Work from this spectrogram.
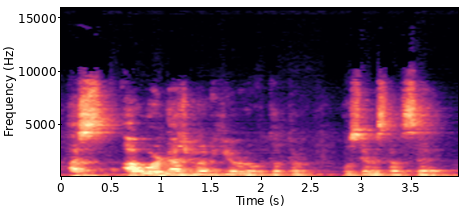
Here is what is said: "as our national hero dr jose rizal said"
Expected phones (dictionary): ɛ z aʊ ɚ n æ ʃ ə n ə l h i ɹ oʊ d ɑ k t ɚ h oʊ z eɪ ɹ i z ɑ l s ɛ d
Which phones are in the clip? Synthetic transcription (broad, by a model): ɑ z aʊ ɚ n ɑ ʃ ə n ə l h i ɹ oʊ d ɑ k t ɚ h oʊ s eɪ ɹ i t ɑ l s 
